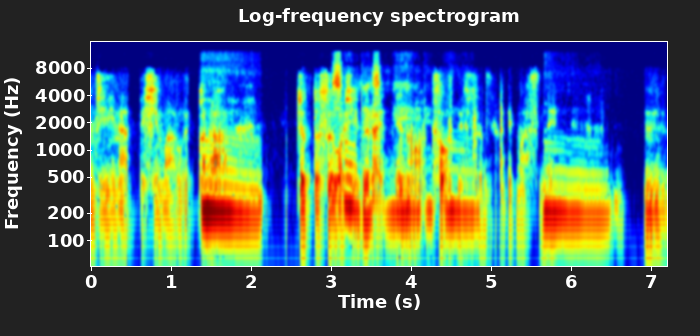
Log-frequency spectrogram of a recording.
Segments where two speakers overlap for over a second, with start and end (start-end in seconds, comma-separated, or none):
3.0-4.9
